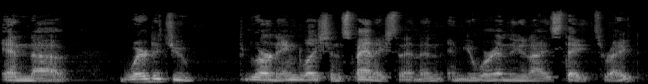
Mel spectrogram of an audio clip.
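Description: Very gravelly, low-voiced male interviewer. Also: steady tone, fairly bright tone. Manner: halting, deliberate questioning. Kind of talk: conversational interview questions.

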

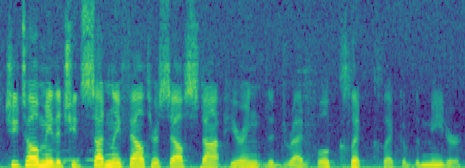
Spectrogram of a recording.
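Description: Male literary reader, medium pitch, measured and articulate narration of fiction, live recording with slight background hum. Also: steady tone, a little mellow, poor audio. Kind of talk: reading literary fiction aloud. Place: live public reading at an event. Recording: faint hum and background noise.

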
